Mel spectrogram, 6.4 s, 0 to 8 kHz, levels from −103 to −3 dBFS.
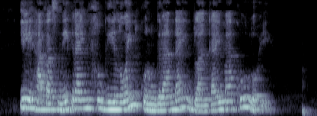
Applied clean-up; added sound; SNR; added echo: none; none; none; reverberation time 0.4 s.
